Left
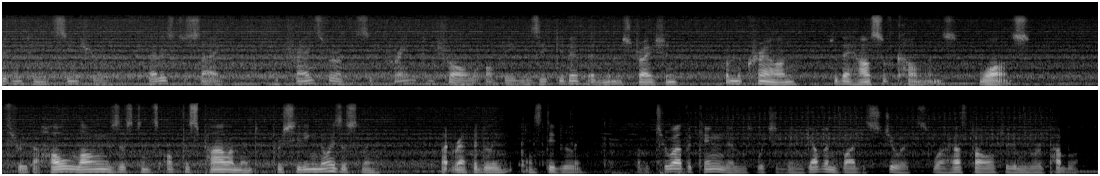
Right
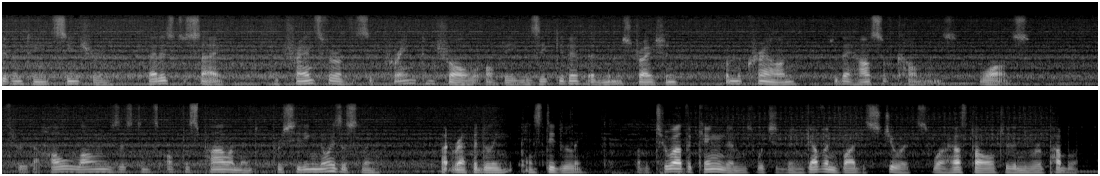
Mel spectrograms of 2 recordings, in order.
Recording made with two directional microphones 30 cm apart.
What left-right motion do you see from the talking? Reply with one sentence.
In this clip you hear the talking go left and come back.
